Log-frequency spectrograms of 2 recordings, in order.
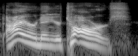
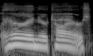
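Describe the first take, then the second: First: It is said in a Southern accent. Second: It is said in a plain accent.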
